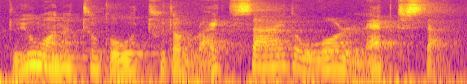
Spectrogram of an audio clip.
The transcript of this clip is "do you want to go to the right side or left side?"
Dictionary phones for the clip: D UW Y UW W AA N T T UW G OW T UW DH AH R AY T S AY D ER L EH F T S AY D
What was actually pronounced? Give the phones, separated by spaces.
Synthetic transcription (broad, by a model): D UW Y UW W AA N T T UW G OW T UW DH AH R AY T S AY D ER L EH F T S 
